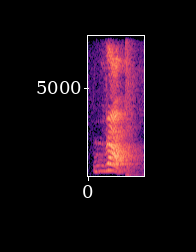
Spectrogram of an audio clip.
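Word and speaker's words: wrap: So although we did not pronounce this one, we did not sound it when we were pronouncing it.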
